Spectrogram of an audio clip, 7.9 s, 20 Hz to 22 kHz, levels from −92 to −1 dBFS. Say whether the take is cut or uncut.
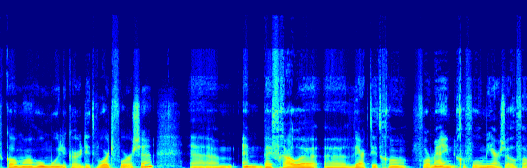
uncut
